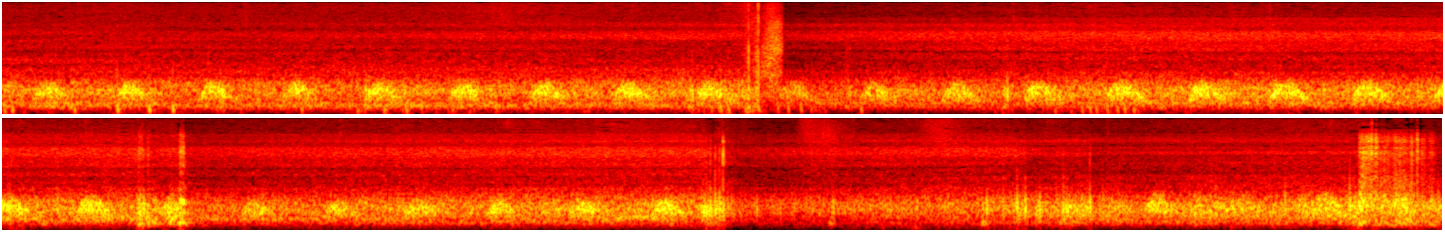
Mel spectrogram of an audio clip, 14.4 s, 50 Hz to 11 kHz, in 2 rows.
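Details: Fetal heartbeat on a home fetal Doppler at 18 weeks in a 35-year-old's first pregnancy, a boy: rapid, regular whooshing pulses, about 150 per minute. Normal fetal heart rate.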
